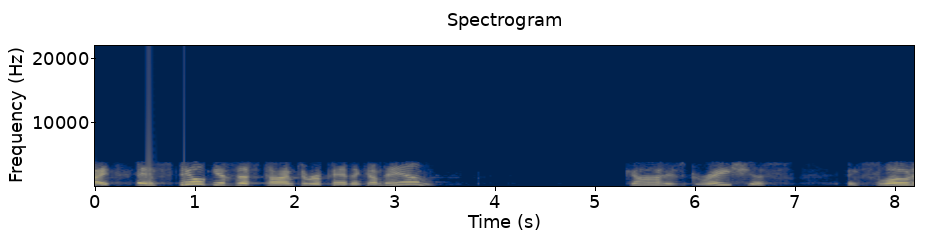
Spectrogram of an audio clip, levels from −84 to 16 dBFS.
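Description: Throughout, the speech carries heavy G.723.1 codec damage. The coder's slowly updated voice model, at a rate that points to about 6.3 kbit/s, leaves the speech muffled and hoarse, with blurred consonants. A spectrogram shows energy confined to roughly 300 Hz to 3.6 kHz, with nothing above 3.7 kHz.

From 0.52 to 0.89 s, just before "gives us time to", processor overload crackle tears through the sound. The processor missed about fifteen deadlines on buffers of roughly ten milliseconds, replaying stale audio with hard edges. The waveform shows repeated fragments with abrupt steps, and the spectrogram shows dense vertical broadband streaks.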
